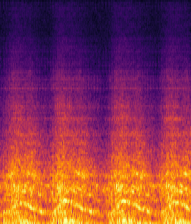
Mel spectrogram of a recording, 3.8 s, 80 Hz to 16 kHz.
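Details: 2017 Yamaha Fazer 150: a whine rises and falls with revs and sounds like a blown bearing or clutch noise. It changes when the stator is disconnected and reconnected, so the cause is a burnt stator coil.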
